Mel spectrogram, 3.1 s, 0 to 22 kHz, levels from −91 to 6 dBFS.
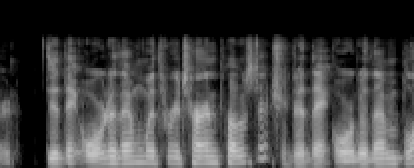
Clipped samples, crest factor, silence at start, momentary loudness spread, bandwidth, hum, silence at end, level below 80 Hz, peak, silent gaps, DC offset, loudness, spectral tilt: under 0.1%; 18 dB; 0 s; 7 LU; 9 kHz; none; 0 s; -70 dBFS; -4 dBFS; 0.19-0.25 s; under 0.1%; -22 LUFS; -5.5 dB/octave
